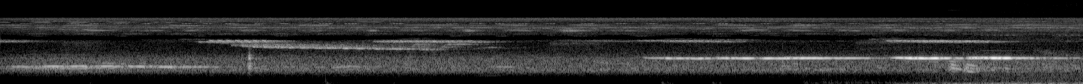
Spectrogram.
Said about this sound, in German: Mein Vogel der Woche, Great Tinamu oder Groß Tinamu oder Groß Tao. Und da es diesen Vogel hier nicht gibt, werde ich an unserem tropischen Sommer hier einfach immer so ein bisschen Tinamo-Töne in den Wald hineinbringen.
